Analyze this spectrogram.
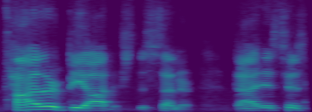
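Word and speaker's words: Biadasz: I was have I was saying badass so much on last episode. It's Tyler Biottish. the center. That is his name. It's Tyler Biottish. Not badass.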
